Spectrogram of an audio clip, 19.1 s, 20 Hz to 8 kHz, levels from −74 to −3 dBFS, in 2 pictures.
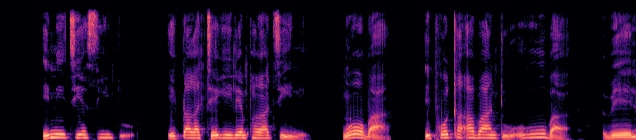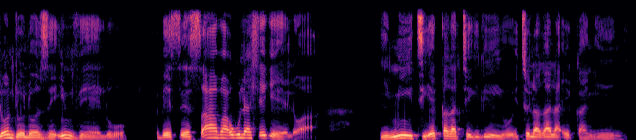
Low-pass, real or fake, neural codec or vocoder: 7.2 kHz; real; none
